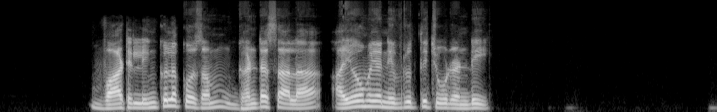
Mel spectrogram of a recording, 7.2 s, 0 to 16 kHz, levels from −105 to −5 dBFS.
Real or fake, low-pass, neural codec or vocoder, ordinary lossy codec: real; 14.4 kHz; none; Opus, 16 kbps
